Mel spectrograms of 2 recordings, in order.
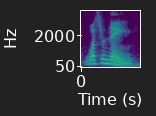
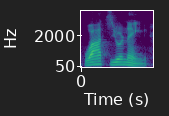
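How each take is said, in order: First: The words run together into one stream. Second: Each word is said clearly and separately. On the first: It is the informal, everyday way to ask. "Repare que a pronúncia é diferente, emenda tudo" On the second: It is the formal, textbook way to ask. "Essa é a estrutura da pergunta mesmo"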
